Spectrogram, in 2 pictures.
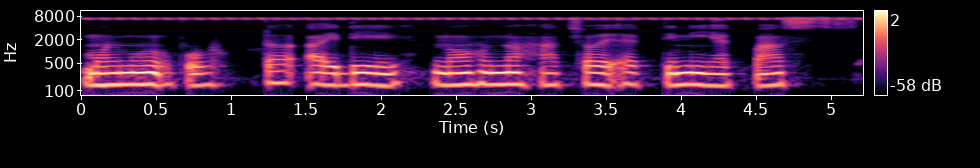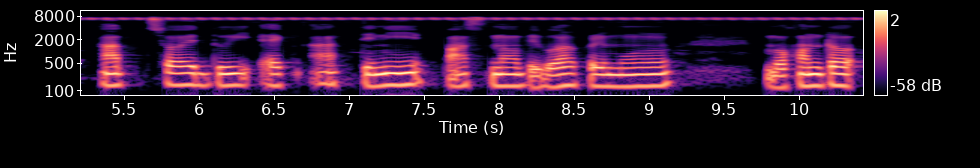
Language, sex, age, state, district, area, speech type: Assamese, male, 18-30, Assam, Golaghat, rural, read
